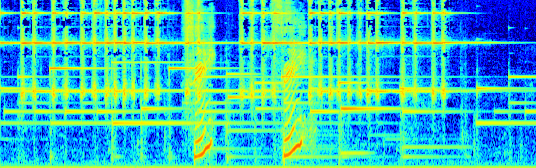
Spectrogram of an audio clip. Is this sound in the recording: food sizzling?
no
